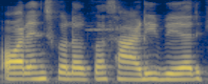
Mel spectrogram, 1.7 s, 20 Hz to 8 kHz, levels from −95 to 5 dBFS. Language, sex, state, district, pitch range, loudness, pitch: Hindi, female, Uttar Pradesh, Varanasi, 200-215 Hz, -17 LUFS, 210 Hz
